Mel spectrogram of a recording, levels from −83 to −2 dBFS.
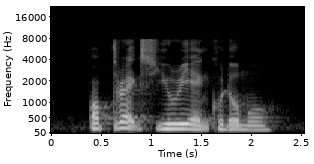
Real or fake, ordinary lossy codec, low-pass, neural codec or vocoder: real; none; none; none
